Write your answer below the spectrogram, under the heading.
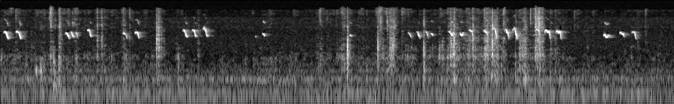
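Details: Chicks being raised in a homemade brooder box with a heat lamp, chirping in rapid clusters of high short peeps, with scratching and rustling and a constant low hum.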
